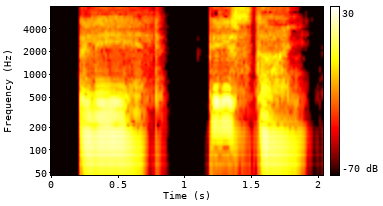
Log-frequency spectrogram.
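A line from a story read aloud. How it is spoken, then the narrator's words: Soothing whisper. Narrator (Russian): прошептал Ксандр, стараясь успокоить плачущую любовницу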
